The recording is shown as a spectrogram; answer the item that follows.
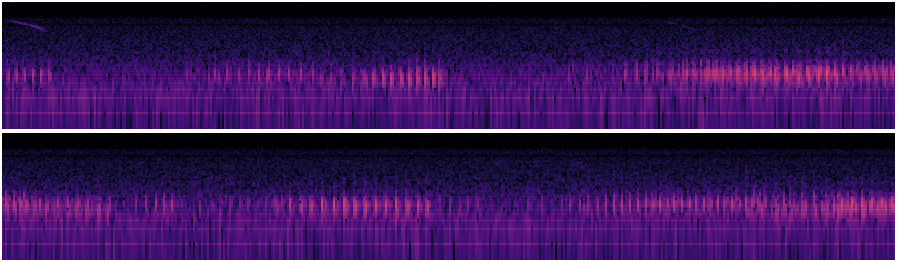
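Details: A group of frogs on their spawn in a flooded cattle grid in Cork, Ireland, in spawning season: a steady run of grating, pulsed purrs, bursts overlapping and following one another with brief pauses.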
